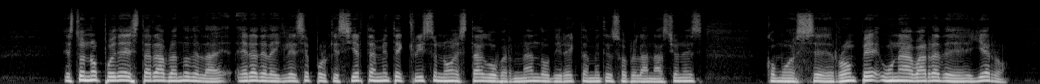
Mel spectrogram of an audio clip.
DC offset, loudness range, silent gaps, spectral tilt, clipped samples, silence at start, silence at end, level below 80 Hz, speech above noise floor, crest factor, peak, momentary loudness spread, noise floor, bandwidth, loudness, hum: under 0.1%; 3 LU; none; -7.5 dB/octave; under 0.1%; 0.65 s; 0.35 s; -54 dBFS; 40 dB; 14 dB; -6 dBFS; 6 LU; -57 dBFS; 11.5 kHz; -19 LUFS; none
